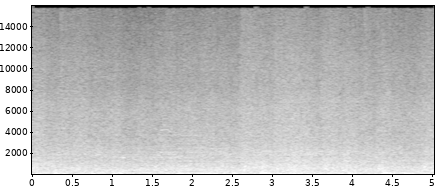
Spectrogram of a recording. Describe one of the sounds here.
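Water sprays and splashes against a jet ski.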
